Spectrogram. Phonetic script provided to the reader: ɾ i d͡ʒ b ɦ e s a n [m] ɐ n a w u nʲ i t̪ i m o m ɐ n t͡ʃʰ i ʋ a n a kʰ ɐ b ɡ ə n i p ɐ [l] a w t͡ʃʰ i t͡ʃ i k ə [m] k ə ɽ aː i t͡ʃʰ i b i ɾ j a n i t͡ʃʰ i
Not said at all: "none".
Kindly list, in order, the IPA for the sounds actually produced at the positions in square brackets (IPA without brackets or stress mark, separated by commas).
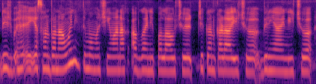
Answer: b, l, n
